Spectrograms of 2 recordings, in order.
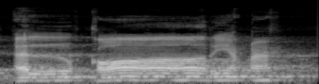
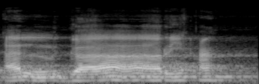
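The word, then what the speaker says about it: القارعة: orang Arab sendiri ya alqari'ah alqariah kalau orang Arab Saudi enggak belajar tajwid dibacanya algariah algariah salah ya ya alqariah bacalah qaf dengan huruf qaf Nah kalau kita pergi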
